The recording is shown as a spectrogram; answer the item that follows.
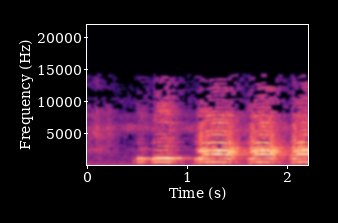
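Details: Peacock, described as a dancing bird, giving loud nasal honking calls: one drawn-out harmonic note followed by three quick, strident repeated honks, each rising slightly at the end, over a quiet background.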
